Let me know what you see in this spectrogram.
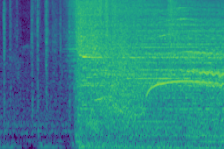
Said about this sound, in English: The horse rears and they all fall in a heap.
